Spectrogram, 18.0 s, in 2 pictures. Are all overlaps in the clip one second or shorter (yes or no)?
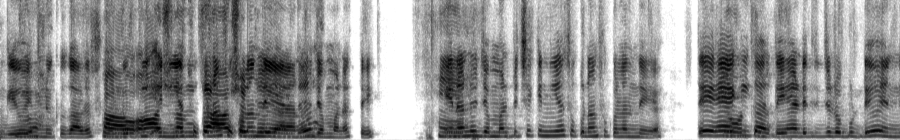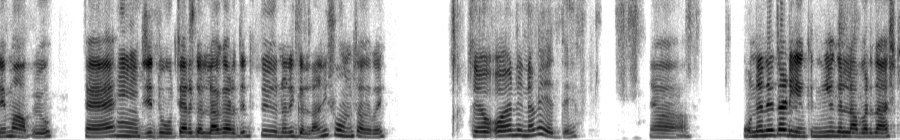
no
